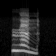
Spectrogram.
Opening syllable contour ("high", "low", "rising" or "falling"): falling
